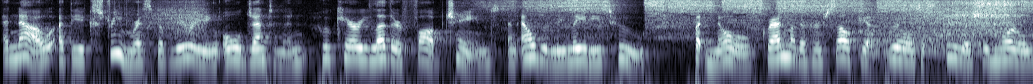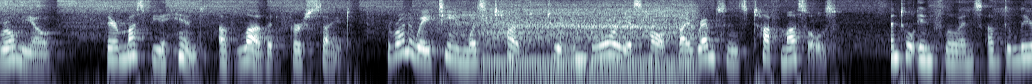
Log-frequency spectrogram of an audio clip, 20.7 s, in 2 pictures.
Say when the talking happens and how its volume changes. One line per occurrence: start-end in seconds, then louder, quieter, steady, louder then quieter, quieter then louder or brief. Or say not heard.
0.0-20.6 steady.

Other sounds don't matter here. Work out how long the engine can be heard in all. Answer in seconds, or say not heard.
2 s.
